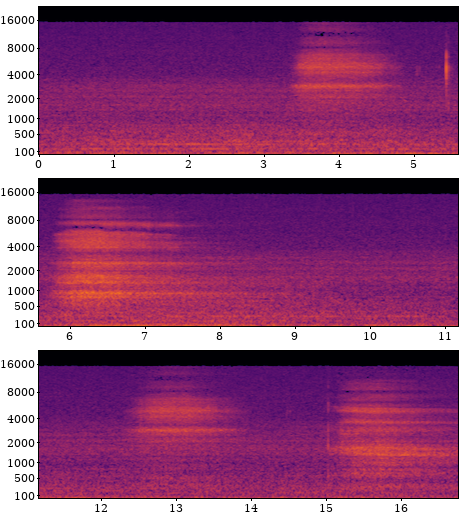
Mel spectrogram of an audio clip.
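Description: Slow, deep breaths in and out during a short relaxation pause, with the eyes closed and shoulders loose: four soft, airy breath sounds spaced several seconds apart over a faint, steady hiss, with no talking.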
